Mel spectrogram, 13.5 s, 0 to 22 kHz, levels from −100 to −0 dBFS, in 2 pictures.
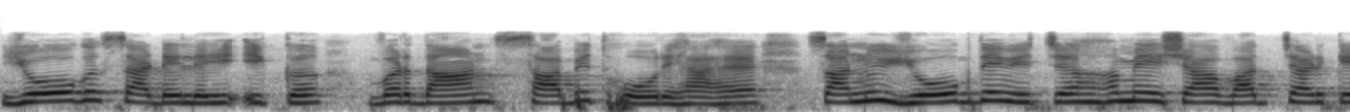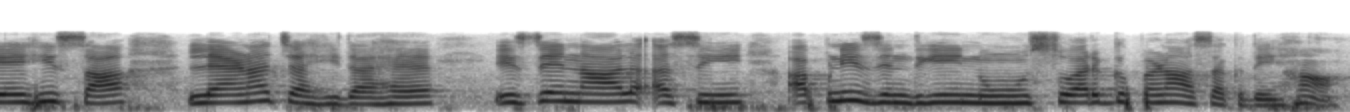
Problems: background sounds at intervals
